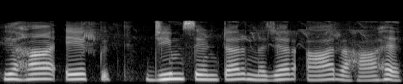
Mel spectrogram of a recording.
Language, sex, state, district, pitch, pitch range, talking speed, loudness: Hindi, female, Jharkhand, Palamu, 230 Hz, 215-240 Hz, 120 wpm, -17 LUFS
